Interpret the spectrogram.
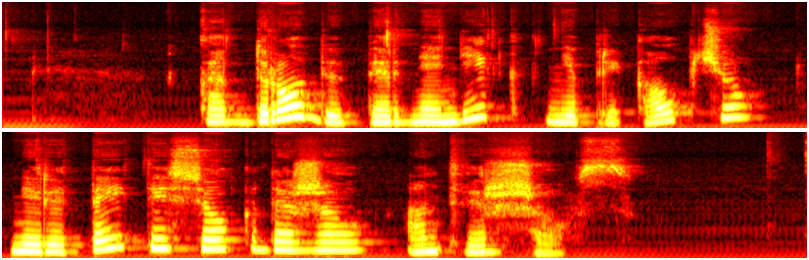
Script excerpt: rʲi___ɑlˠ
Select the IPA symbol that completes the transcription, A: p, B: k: B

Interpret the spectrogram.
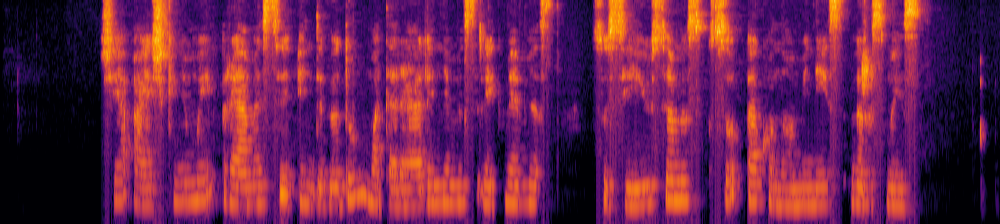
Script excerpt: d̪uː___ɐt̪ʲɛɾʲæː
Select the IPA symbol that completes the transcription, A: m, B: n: A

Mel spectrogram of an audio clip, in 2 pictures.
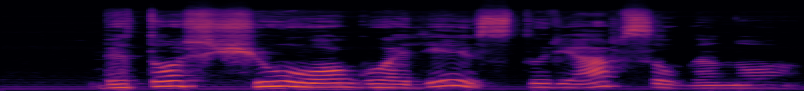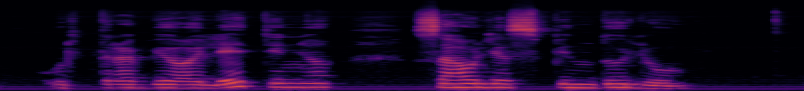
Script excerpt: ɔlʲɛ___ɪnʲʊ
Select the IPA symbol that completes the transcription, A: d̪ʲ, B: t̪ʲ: B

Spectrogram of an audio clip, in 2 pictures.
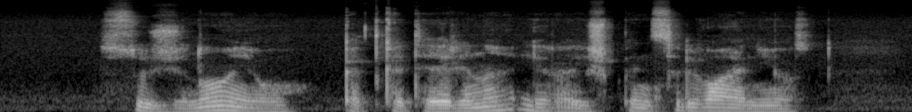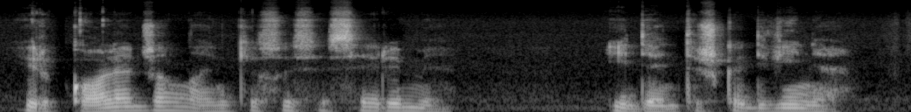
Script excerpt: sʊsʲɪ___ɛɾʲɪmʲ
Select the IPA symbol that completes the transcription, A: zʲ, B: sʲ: B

